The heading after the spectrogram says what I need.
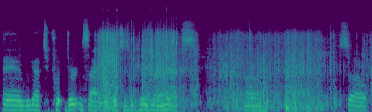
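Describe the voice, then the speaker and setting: A home gardening vlogger giving a casual hands-on demonstration, chatty and rambling as they work, filmed partly outdoors on a handheld phone. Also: mid-range voice. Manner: chatty and rambling, talks while working. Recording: noisy home video with handling clicks.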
